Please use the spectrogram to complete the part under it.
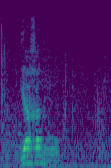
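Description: An older man speaks into a microphone in a drawn-out voice, then falls quiet.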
